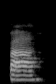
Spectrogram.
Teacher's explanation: hujung lidah kita ni ditekan. Okey, ditekan ke pangkal gigi depan kita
